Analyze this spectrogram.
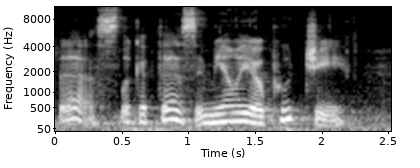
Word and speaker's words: Pucci: This is a picture from Vogue, with Emilio Pucci, who, if you don't know, was a designer, rhymes with Gucci, but he was in the 1970s.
